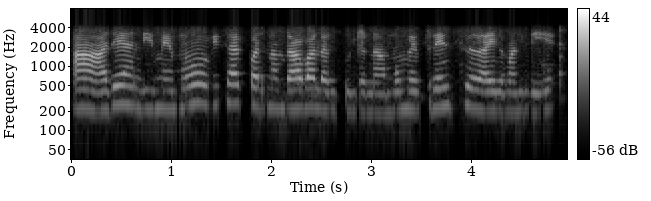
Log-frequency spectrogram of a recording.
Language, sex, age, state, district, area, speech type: Telugu, female, 30-45, Andhra Pradesh, Chittoor, rural, conversation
